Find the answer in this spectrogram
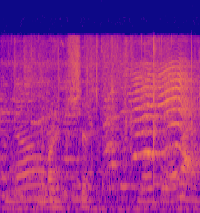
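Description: Background voices: people talking with children playing and calling out, and a high child's voice rising in pitch near the end.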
